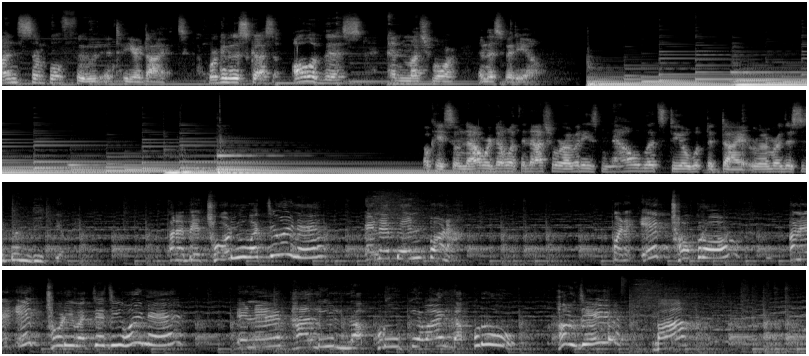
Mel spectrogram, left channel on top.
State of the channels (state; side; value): different; both; correlation 0.00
